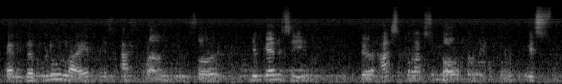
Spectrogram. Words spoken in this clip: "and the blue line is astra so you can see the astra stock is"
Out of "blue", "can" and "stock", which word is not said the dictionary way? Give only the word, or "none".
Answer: stock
